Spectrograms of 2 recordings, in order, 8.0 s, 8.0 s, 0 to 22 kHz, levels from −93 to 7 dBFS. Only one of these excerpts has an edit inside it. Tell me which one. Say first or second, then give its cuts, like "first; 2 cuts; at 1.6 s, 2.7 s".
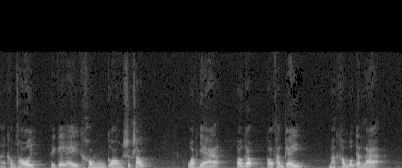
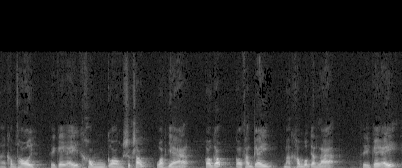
second; 2 cuts; at 3.1 s, 5.5 s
